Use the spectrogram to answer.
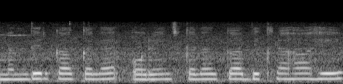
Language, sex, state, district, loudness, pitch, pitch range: Hindi, female, Chhattisgarh, Bilaspur, -15 LUFS, 250 Hz, 240-255 Hz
